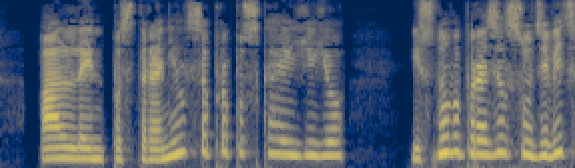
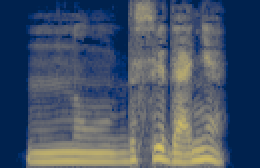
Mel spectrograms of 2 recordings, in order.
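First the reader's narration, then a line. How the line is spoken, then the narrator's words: Uncertain. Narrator (Russian): неуверенно произнесла Агата Трой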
